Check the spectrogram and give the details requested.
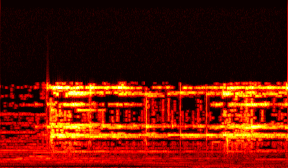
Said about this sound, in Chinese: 驼铃啊，可是开启魔法之旅的宝物。图图只要摇两下驼铃，然后大喊“出发了，敦煌”，就会有惊喜等你哦。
